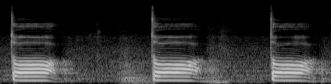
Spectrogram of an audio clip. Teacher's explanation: تو اور زو دونوں موٹا پڑھنا ہے یعنی پر پڑھنا ہے تو منہ بھر کے منہ کو تھوڑا گول کر لیں گے اور پڑھیں گے تو تو تو.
